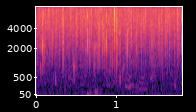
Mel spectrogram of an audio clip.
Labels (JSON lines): {"label": "biophony, cascading saw", "recorder": "SoundTrap 300"}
